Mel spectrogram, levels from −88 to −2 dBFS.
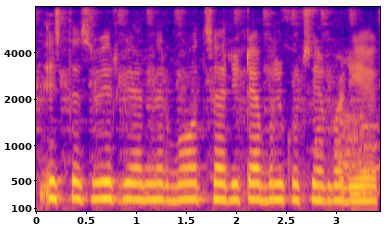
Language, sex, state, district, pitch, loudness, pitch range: Hindi, female, Rajasthan, Jaisalmer, 225 Hz, -14 LUFS, 220-230 Hz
